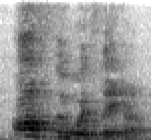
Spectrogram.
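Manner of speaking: usual speaking voice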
